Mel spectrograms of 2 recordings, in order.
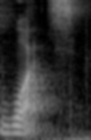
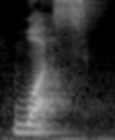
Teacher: make sure to say that t and then quickly transition to an s because that t at the end is not stopped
